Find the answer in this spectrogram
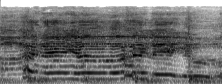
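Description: A man singing a White Mountain Apache song, his voice holding notes and stepping from one pitch to the next several times.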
